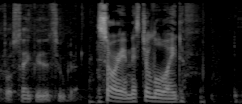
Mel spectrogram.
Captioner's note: speaking French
